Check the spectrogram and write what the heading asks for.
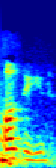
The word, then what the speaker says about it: Aussie: crosses yeah and so we pronounce it as zed though so aussies so basically so i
